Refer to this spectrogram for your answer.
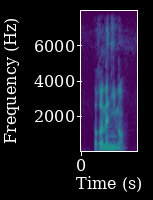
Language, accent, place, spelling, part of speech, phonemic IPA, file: French, France, Lyon, remaniement, noun, /ʁə.ma.ni.mɑ̃/, LL-Q150 (fra)-remaniement.wav
- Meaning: 1. reworking; reorganization 2. revision, amendment 3. reshuffle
